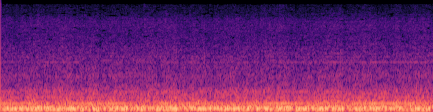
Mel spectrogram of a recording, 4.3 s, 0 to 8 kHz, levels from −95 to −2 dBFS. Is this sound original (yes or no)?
no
